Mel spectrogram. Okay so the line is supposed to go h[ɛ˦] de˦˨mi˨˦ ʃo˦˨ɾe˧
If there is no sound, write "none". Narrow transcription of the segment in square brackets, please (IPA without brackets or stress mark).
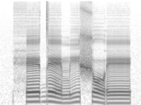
e˦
